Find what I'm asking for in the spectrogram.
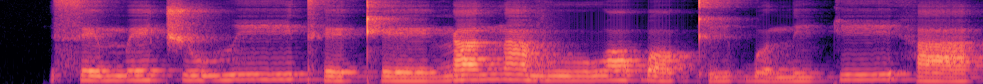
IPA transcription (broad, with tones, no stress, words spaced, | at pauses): se˨me˨˦t͡ʃu˨ βiː˦tʰe˨kʰeː˨ ŋa˦nã˦˨vuː˨ wɔ˦ɓɔ˨ kʼi˨˦ɓʊ˨ni˨ kiː˦ ha˨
